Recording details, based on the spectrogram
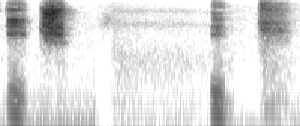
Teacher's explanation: Try that CH sound. It's a puff of air. It's a strong puff and stop the air.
